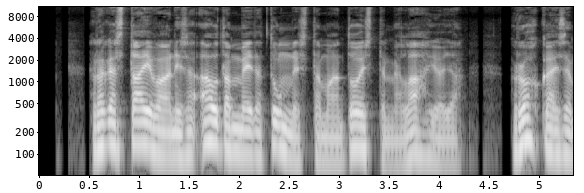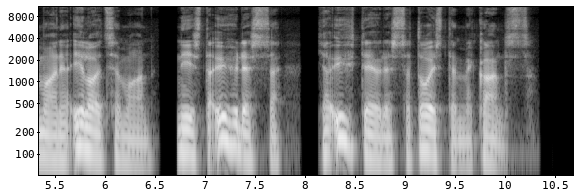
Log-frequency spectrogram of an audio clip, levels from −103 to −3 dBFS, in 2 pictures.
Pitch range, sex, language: 80-120 Hz, male, Finnish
